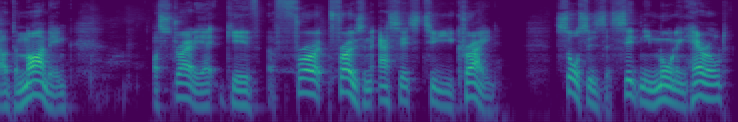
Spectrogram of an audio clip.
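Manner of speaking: a mock Aussie bloke reading the news badly on purpose; bad Australian accent. Commentator jokingly reads Australian news in a bad Australian accent. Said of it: "incredibly bad, uh, Australian accent".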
